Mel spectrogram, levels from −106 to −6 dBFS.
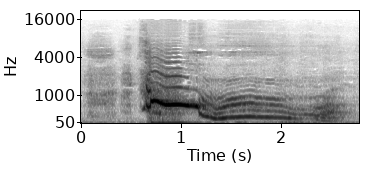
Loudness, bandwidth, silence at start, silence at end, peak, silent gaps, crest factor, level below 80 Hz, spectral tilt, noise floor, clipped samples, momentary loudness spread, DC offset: -10 LUFS; 7.2 kHz; 0.6 s; 0.2 s; 0 dBFS; none; 12 dB; -48 dBFS; -7.5 dB/octave; -45 dBFS; under 0.1%; 26 LU; under 0.1%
